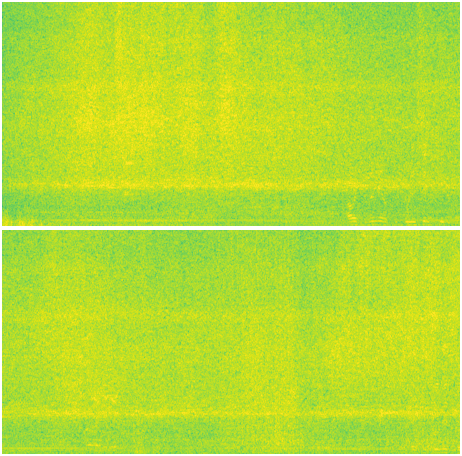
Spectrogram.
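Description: A scooter engine idles steadily close by.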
